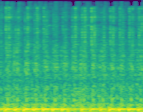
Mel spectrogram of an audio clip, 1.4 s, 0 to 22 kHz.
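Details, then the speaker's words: Yamaha Sniper 155, automatic cam chain tensioner, already on its second stock tensioner, before swapping to a manual tensioner: fast, steady, loud metallic clattering tick over the idle from the top end; cam chain tensioner noise, chain slapping. "Buti nakarating pa to dito. Grabe yung tunog niya, oh. Lock, no? Tensioner mga boss, confirm."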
